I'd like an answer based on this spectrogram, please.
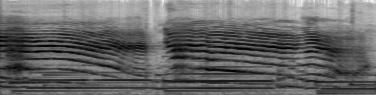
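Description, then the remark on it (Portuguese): A newborn baby boy wails loudly in long, high-pitched cries, three sustained bursts separated by short gasping breaths, with no one talking over it. “Um ano depois, um grito irrompe o ar.”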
